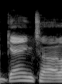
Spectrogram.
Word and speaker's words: Gang Time: But it's spelled it's, it's gang time like G A N G.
